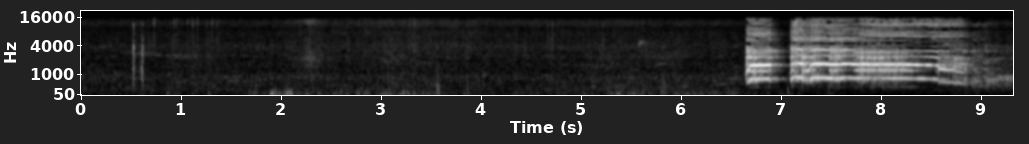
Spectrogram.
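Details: Rooster at a natural history museum in Deokso crowing once after a quiet stretch of faint background noise and a few clicks; the loud, harsh crow has a short break, then a long sustained note fading out over about three seconds.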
